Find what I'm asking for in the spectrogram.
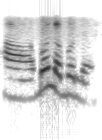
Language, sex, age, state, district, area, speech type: Gujarati, female, 30-45, Gujarat, Kheda, rural, conversation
